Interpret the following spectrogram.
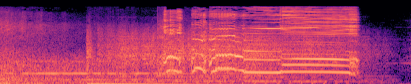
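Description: A rooster crowing once: the call wavers, then holds one long steady note and cuts off suddenly. It sits over a heavy boom that starts about a second in, with dark cinematic music.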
